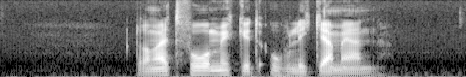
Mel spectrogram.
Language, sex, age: Swedish, male, 49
